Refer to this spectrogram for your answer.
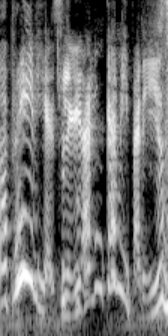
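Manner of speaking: high grumbling put-on voice. Opening tonight's episode with a recap, in a Crypt Keeper voice. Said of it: "Like a grumbling voice".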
